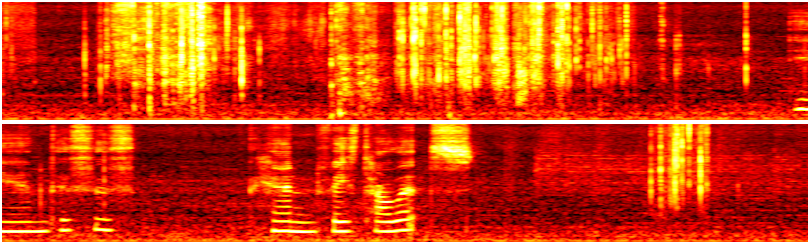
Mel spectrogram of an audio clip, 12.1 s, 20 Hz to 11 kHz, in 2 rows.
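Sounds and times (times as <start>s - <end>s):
packaging rustling and crackling: 0.0s - 5.2s, 10.9s - 11.4s.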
